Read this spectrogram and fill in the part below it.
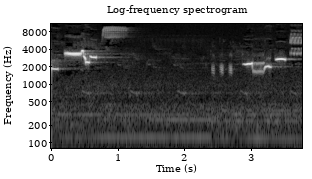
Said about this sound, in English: A songbird that weighs just an ounce, such as this wood thrush we're hearing, may travel across continents, thousands of miles a year.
